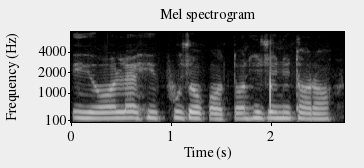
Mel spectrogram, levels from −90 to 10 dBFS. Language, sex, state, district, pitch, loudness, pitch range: Chakma, female, Tripura, Dhalai, 190 Hz, -22 LUFS, 180-200 Hz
